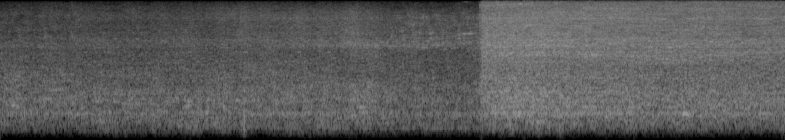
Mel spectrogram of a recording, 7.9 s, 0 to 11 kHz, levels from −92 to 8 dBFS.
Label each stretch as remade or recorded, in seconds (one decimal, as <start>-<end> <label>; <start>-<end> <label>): 0.0-0.8 recorded; 0.8-3.9 remade; 3.9-7.9 recorded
